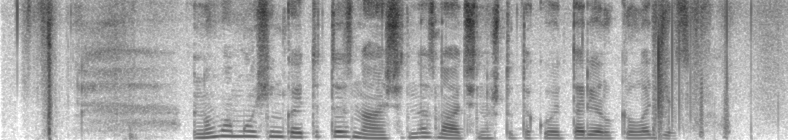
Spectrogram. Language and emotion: Russian, neutral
